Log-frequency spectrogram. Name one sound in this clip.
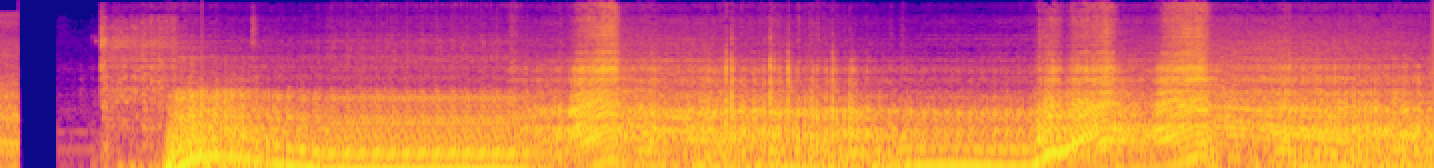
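A second car engine rumbles loudly and roars as it is revved.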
